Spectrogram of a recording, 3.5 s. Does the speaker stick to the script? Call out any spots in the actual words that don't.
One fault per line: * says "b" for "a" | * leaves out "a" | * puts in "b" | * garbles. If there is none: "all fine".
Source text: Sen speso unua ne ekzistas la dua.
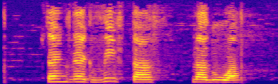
* leaves out "speso unua"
